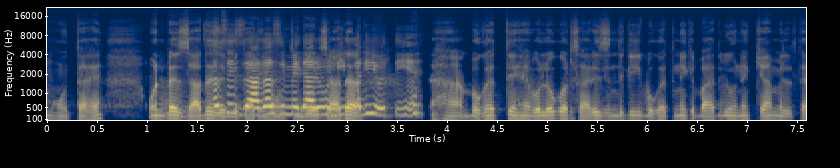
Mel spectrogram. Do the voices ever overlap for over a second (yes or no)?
yes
